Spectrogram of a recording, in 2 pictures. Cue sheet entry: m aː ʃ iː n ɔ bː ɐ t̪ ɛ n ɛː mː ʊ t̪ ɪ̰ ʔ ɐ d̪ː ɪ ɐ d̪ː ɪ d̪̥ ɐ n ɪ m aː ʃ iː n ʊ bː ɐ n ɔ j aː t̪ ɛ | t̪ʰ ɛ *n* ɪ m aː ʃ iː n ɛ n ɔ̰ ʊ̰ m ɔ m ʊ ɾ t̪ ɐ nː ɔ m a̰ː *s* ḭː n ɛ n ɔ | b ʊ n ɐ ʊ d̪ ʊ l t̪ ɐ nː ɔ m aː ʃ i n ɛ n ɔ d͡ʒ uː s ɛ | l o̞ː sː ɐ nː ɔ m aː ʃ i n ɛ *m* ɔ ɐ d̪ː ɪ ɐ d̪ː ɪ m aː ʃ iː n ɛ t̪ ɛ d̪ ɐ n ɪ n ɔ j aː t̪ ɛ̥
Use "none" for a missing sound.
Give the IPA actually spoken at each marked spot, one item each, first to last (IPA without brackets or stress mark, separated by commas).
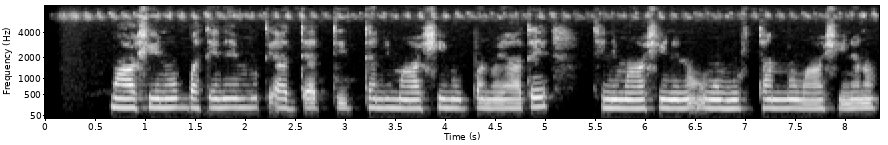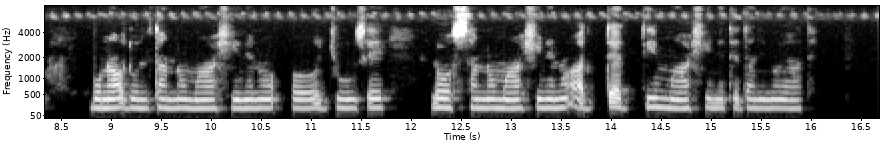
n, ʃ, n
